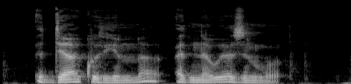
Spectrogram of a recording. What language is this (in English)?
Kabyle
